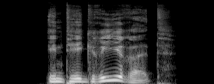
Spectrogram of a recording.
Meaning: second-person plural subjunctive I of integrieren
- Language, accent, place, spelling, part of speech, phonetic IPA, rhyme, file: German, Germany, Berlin, integrieret, verb, [ˌɪnteˈɡʁiːʁət], -iːʁət, De-integrieret.ogg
